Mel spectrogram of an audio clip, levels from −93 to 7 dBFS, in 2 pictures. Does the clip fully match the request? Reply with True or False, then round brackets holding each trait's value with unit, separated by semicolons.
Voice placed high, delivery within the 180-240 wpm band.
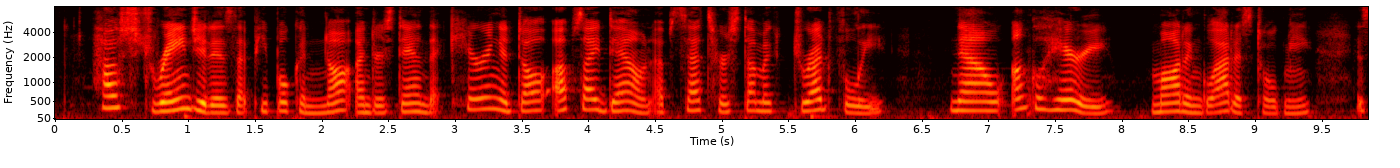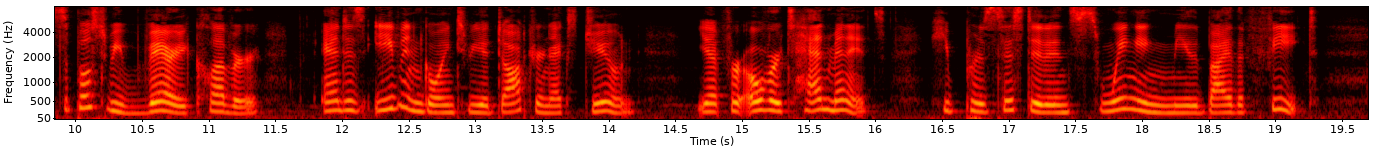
False (225 Hz; 165 wpm)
